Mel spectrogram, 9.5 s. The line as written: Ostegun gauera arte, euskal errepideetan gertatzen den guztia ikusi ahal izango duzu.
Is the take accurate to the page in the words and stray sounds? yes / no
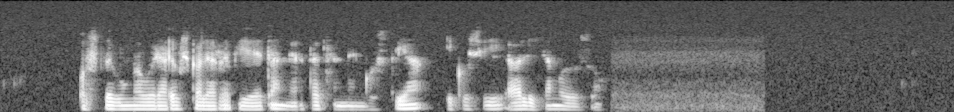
no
